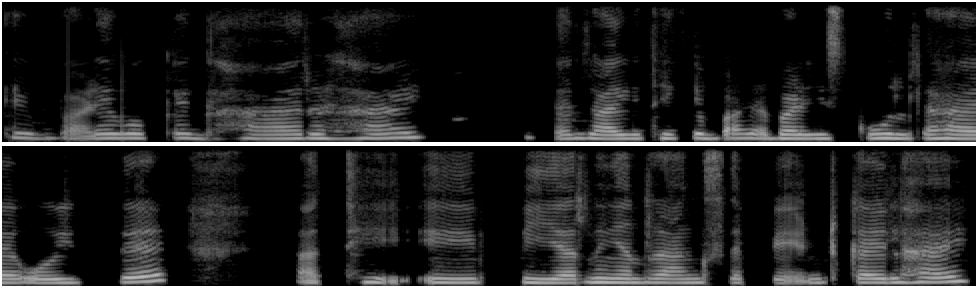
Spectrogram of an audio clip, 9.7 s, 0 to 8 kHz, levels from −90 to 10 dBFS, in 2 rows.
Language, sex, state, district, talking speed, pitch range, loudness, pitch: Magahi, female, Bihar, Gaya, 135 wpm, 220-245 Hz, -31 LUFS, 230 Hz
